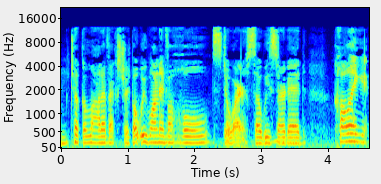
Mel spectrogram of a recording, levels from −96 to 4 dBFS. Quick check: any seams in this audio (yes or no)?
yes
